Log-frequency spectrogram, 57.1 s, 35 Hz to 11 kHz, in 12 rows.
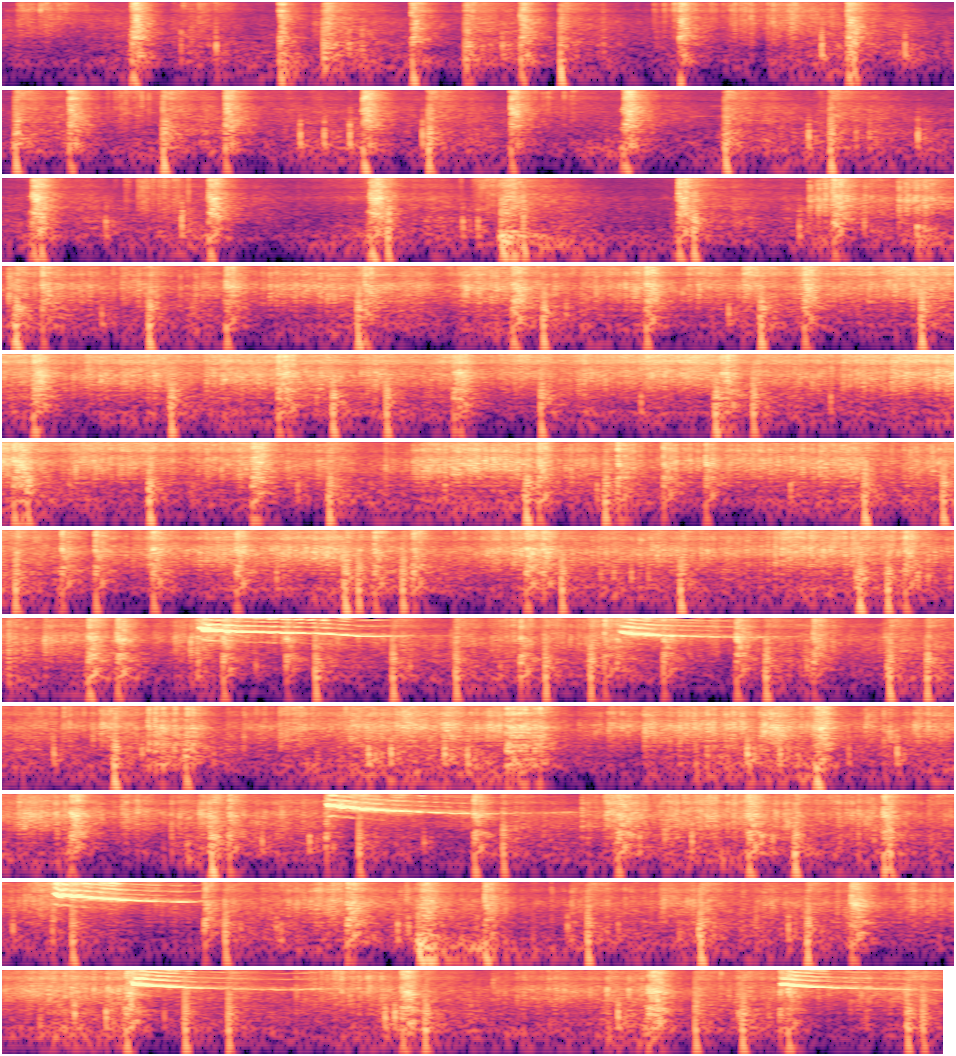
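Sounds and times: fireworks bangs and crackling: 0.0s - 57.0s
falling firework whistles: 33.8s - 37.5s, 43.9s - 50.2s, 52.6s - 54.6s, 55.5s - 57.0s.

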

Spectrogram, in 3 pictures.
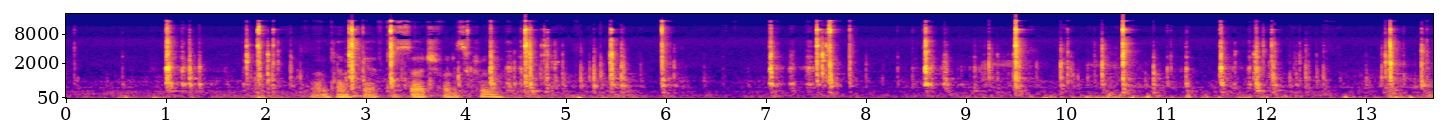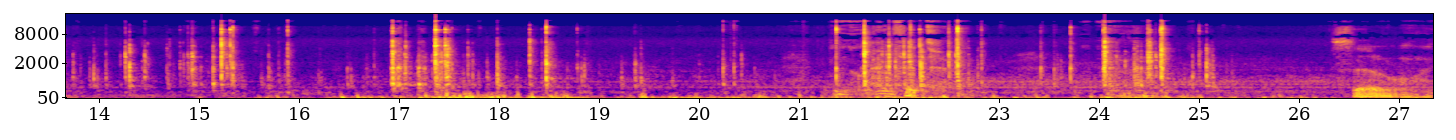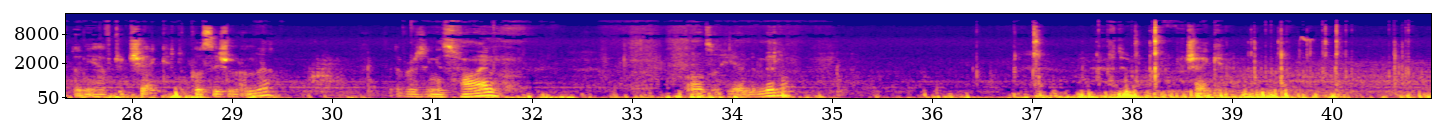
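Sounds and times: hex key clicking on metal: 1.0s - 6.2s, 7.0s - 19.5s, 21.3s - 25.4s
scraping rustle: 26.5s - 35.6s.

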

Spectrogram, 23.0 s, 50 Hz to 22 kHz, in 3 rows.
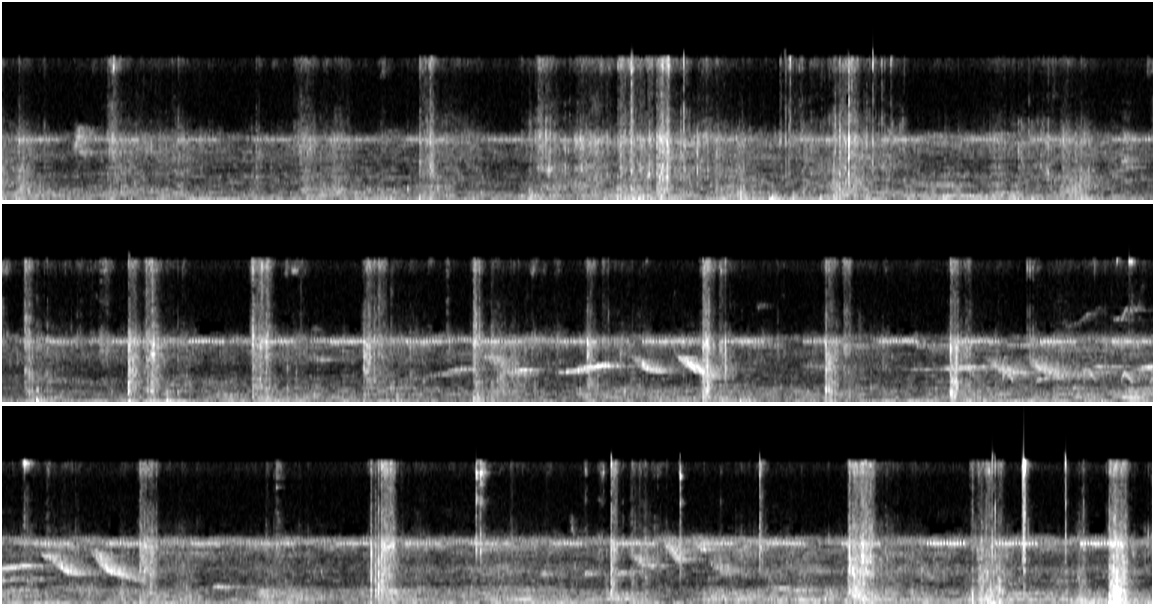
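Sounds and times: faint outdoor background: 0.0s - 23.0s
small birds chirping: 0.0s - 23.0s.

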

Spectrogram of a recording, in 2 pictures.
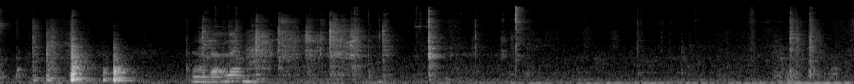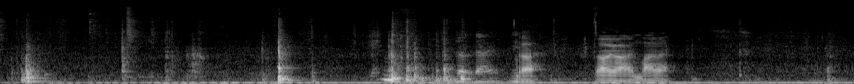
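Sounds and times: hardware knocking and clicking: 0.0s - 4.5s.

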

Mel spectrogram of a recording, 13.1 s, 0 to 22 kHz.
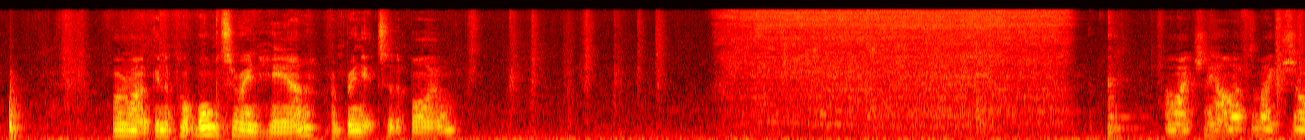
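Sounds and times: tap water running into saucepan: 7.2s - 10.7s.

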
